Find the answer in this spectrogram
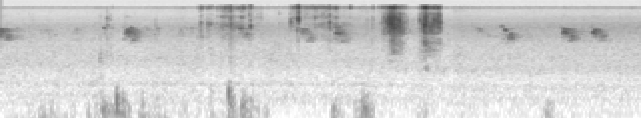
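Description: Faint small-bird chirps outdoors, short high notes recurring every second or so, over low muffled thumps on the microphone and a couple of brief rustles about four seconds in.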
